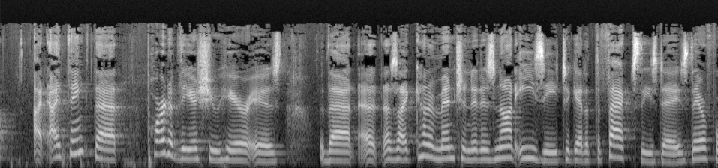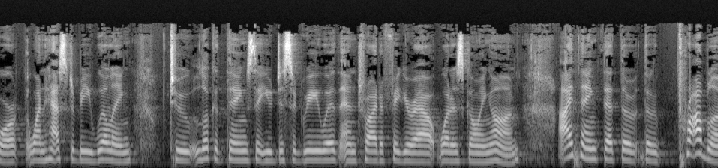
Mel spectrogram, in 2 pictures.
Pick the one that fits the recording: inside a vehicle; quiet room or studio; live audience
live audience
